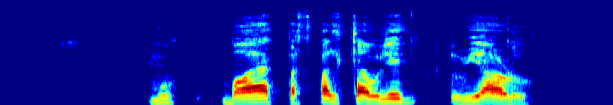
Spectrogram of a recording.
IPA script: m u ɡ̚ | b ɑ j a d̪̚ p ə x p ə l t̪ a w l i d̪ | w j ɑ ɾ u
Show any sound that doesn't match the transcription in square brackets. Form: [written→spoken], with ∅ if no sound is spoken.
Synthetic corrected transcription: m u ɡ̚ | b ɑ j a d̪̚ p ə x p ə l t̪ a w l i d̪ | w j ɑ [ɾ→ɽ] u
